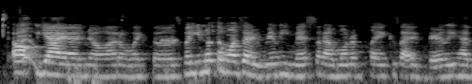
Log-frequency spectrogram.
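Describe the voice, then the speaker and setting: Against noticeable background noise, a woman with a medium pitch talks at a very fast pace with fairly even intonation. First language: not English. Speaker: podcast guest, gaming fan. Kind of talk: casual chat. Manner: halting.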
